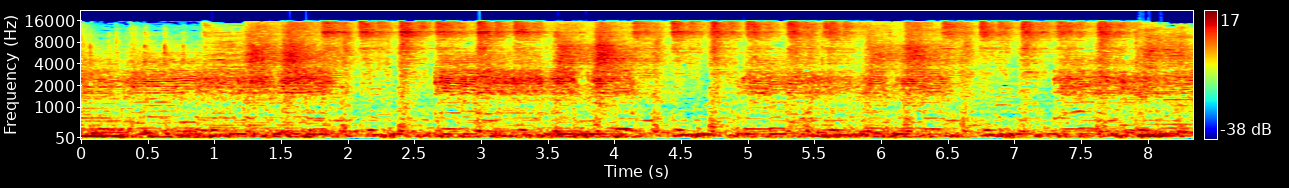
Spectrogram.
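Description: Live metal band playing loudly on stage, with bass guitar and drum kit.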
